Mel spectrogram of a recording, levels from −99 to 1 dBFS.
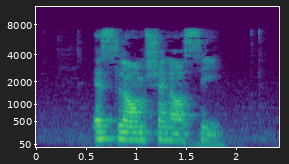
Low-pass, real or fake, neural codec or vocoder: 7.2 kHz; real; none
